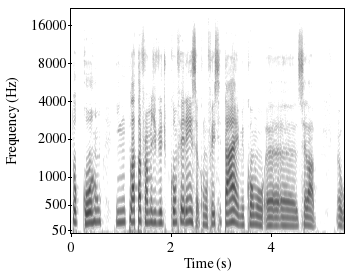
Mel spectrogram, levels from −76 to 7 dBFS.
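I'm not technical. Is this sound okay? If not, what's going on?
Yes, this sound is okay, and nothing is going wrong in it.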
